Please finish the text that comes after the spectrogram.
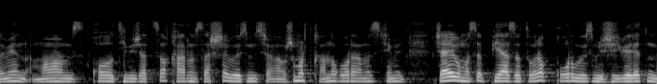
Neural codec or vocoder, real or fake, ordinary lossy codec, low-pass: codec, 16 kHz, 16 kbps, FreqCodec, larger model; fake; none; none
